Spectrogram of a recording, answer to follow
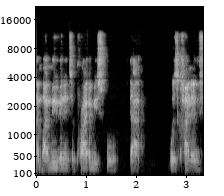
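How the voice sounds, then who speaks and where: The speaker is a man with a London accent. He talks at a fairly quick pace. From North London (Enfield). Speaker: youth mentor and entrepreneur. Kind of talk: talk to an audience. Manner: halting.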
